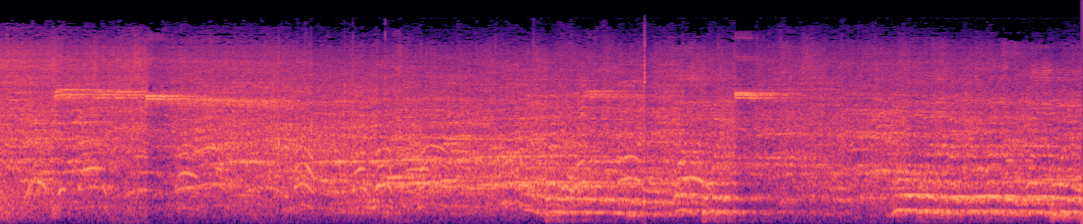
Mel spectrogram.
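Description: Sports-hall background during a wrestling bout: indistinct voices and shouts, with many short squeaks of wrestling shoes on the mat and floor.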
